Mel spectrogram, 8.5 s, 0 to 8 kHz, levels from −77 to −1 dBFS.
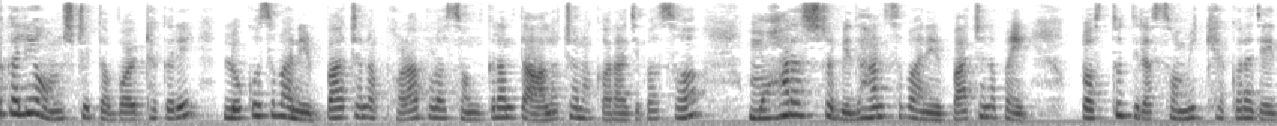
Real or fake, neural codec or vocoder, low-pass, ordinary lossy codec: real; none; 7.2 kHz; none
